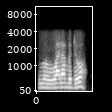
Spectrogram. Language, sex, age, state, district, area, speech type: Malayalam, male, 30-45, Kerala, Idukki, rural, conversation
